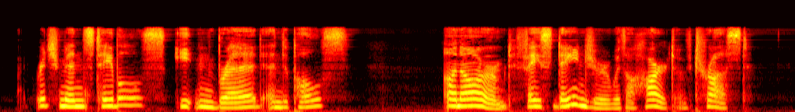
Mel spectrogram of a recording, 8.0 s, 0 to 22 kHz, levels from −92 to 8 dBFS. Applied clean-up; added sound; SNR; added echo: neural mask model DeepFilterNet 3.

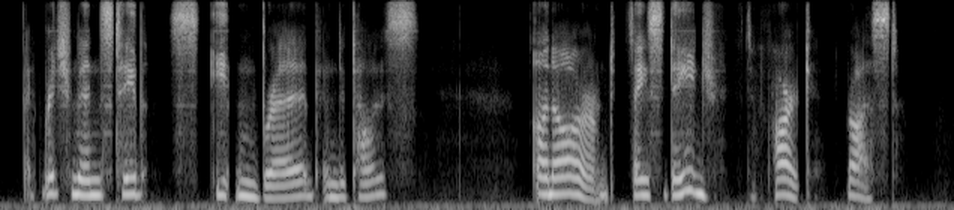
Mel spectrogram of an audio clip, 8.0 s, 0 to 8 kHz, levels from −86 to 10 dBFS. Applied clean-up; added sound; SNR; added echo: neural diffusion model UNIVERSE++.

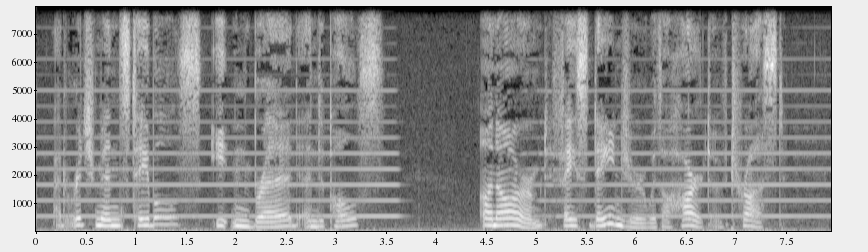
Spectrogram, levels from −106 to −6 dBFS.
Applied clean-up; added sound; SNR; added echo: none; Bowed string instrument; 13 dB; none.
